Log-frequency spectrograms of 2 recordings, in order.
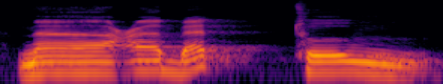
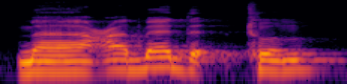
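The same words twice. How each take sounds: First: The d merges into the t sound. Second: The d is pronounced separately before the t. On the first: The speaker calls it right. "Nasıl okumuşlar?" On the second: The speaker calls it wrong. "ma'abedtum şeklinde değil"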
